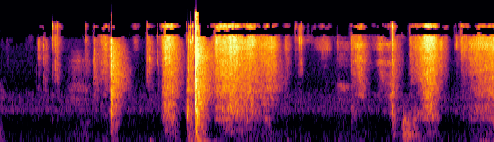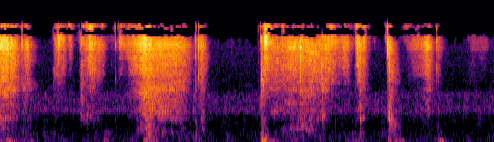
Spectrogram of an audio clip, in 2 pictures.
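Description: Hands press and squash soft kinetic sand, with gentle crunching and rustling.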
